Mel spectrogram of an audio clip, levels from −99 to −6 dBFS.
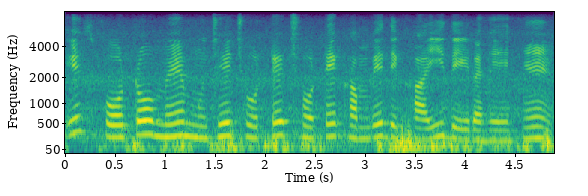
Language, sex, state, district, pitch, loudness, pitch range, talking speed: Hindi, female, Madhya Pradesh, Katni, 230 Hz, -16 LUFS, 180-260 Hz, 120 wpm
